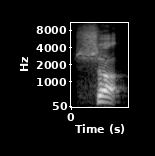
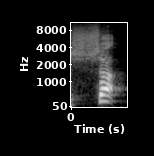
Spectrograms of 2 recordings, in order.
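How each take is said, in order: First: The vowel is cut off with a sharp catch. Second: The same.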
